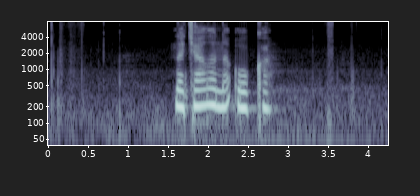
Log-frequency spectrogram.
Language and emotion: Russian, neutral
